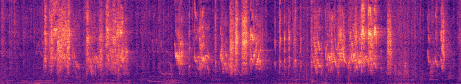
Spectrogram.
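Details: Budgerigars in a colony chirping in clustered bursts of high twittering notes, with short pauses between groups and soft low background noise.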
